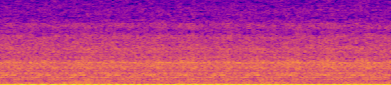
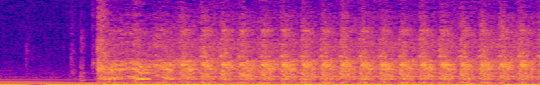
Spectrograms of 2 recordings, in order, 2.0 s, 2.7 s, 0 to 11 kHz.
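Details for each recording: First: 2006 Ford F250 6.0 Powerstroke diesel at hot idle, FICM voltage 48.5, IPR valve at 22% (owner unsure if normal); deep, steady, even diesel idle with no knocks or rattles: normal hot idle. Owner's only complaint is long crank when cold. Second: 2006 Ford F250 6.0 Powerstroke diesel, cold engine: starter churns about three seconds before it catches and settles to a firm idle; long cold crank, starts instantly when fully warm, owner suspects high-pressure oil leak, cause unconfirmed.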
